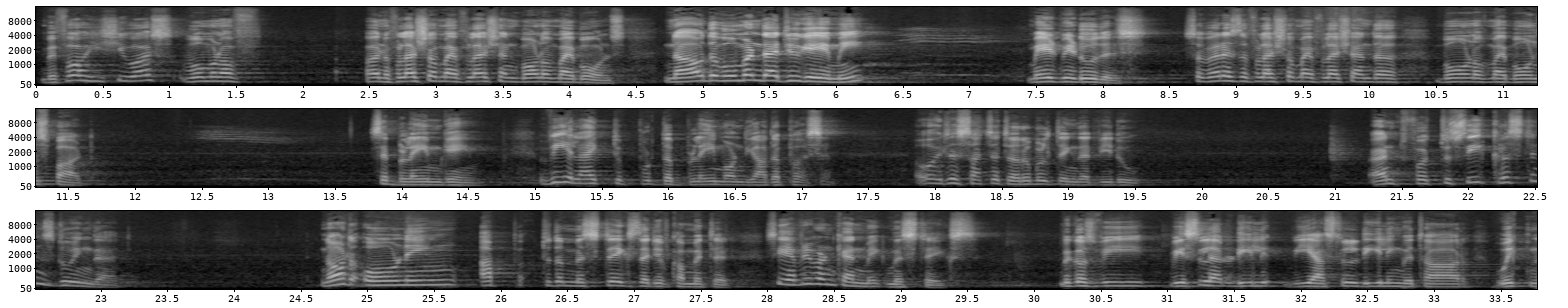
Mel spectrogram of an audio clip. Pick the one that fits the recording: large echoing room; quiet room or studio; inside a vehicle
large echoing room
